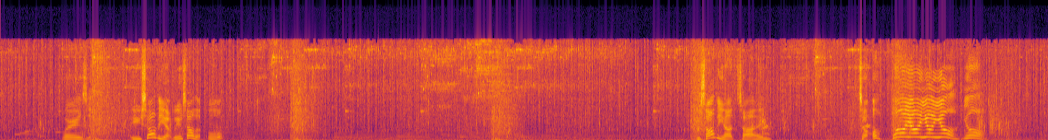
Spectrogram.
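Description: A young woman speaks animatedly into a microphone, her voice rising and falling in pitch.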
